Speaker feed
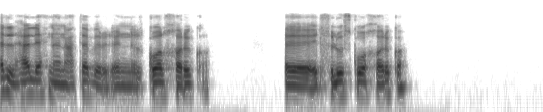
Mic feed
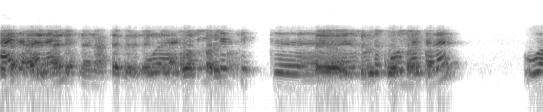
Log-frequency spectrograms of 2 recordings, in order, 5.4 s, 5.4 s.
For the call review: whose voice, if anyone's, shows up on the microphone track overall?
both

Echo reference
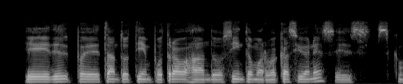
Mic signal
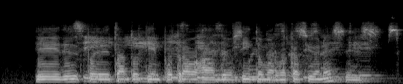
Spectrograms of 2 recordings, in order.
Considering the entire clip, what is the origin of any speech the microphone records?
both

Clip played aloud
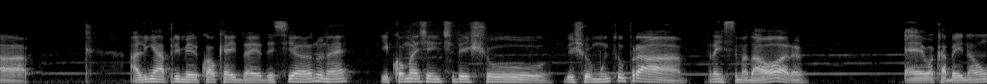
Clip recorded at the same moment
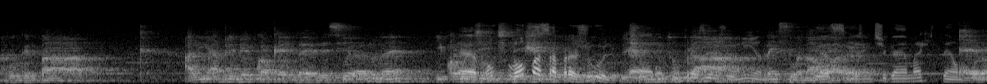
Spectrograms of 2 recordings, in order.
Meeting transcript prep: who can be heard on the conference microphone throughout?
both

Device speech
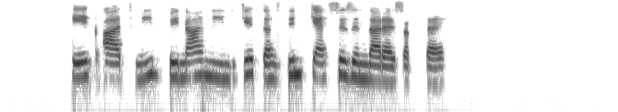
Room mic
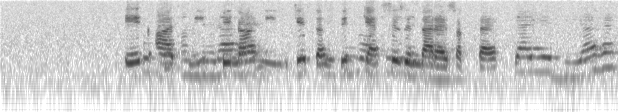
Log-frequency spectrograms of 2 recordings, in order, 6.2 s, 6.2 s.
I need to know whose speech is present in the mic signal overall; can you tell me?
both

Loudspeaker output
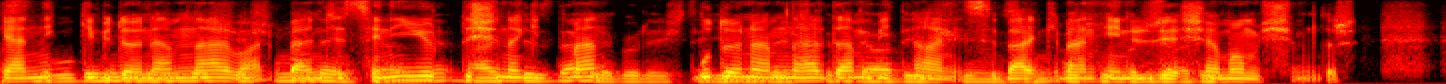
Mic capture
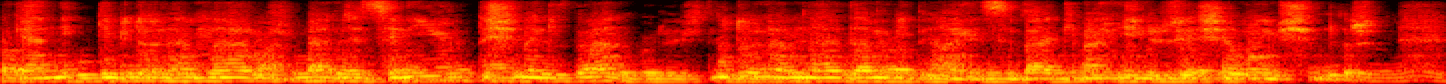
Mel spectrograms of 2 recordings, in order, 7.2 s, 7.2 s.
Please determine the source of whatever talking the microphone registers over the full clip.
both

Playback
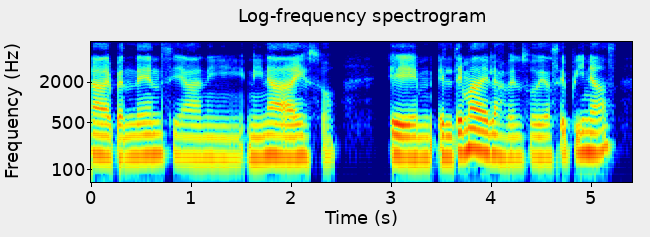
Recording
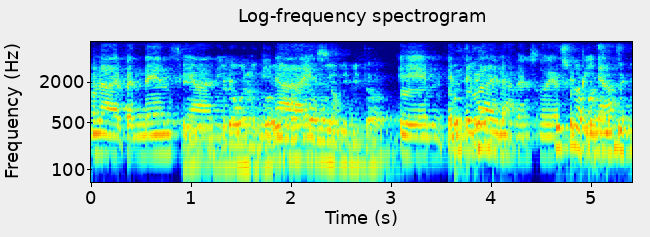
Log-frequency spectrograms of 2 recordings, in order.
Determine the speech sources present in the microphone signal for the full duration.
both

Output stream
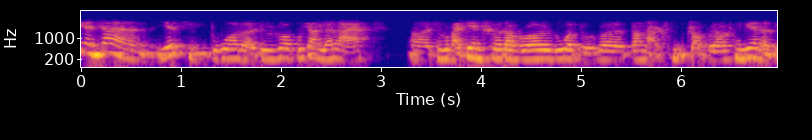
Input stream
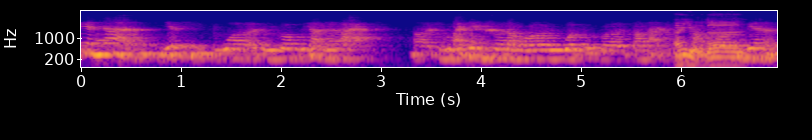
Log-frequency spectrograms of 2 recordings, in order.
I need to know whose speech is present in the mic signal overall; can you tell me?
both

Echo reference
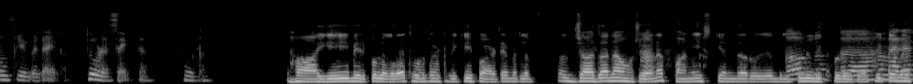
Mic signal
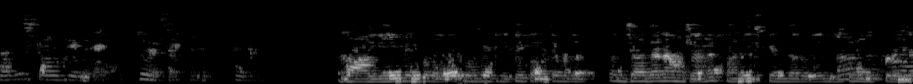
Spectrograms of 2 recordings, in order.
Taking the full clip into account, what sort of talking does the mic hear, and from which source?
echo only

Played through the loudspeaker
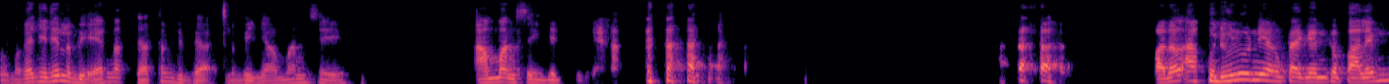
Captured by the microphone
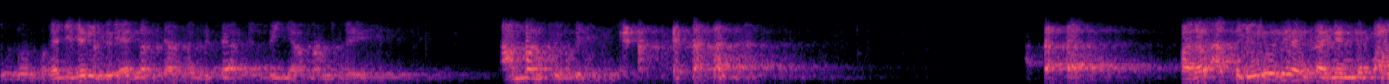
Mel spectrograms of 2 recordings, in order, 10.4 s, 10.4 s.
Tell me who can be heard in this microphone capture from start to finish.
echo only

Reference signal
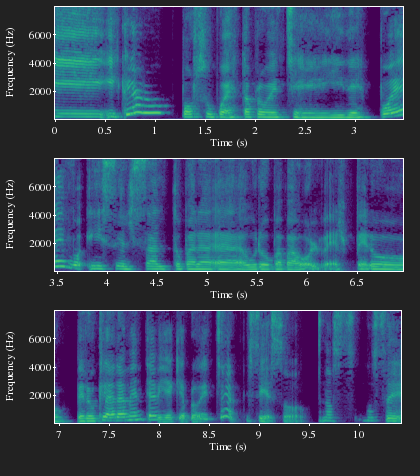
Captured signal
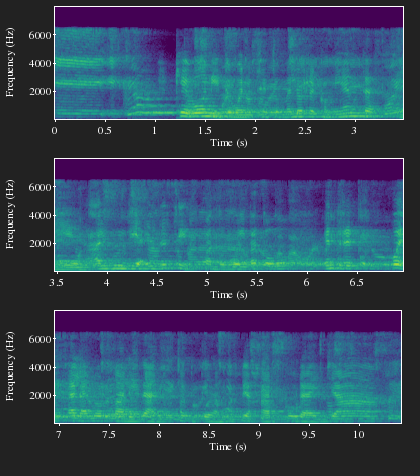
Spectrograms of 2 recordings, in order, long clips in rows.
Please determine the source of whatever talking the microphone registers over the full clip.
both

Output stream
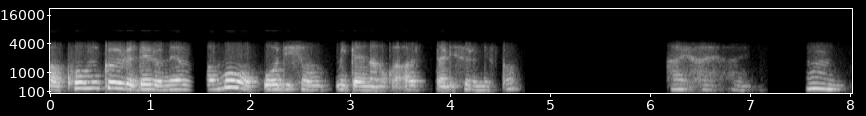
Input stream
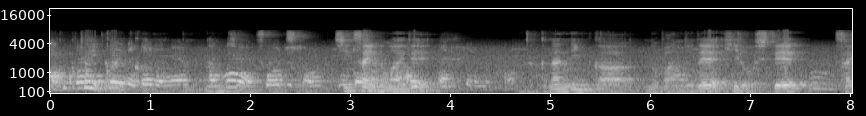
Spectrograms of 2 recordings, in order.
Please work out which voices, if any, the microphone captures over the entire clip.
both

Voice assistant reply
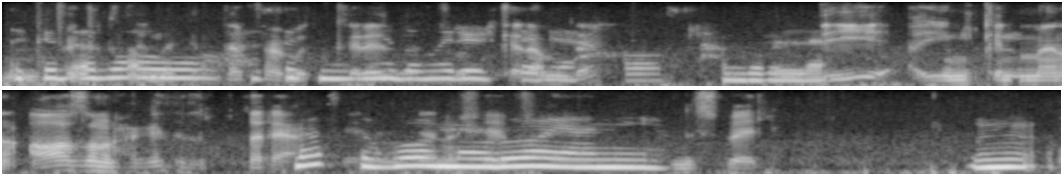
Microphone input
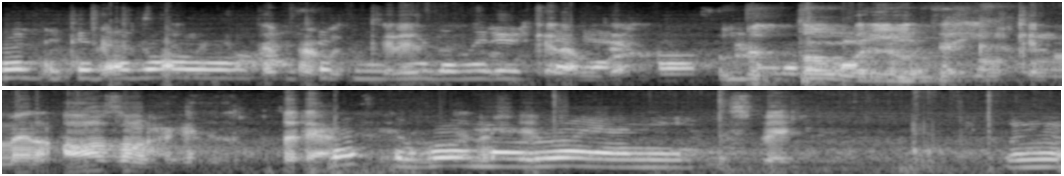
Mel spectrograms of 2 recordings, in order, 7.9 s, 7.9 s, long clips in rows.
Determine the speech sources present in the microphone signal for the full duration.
both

